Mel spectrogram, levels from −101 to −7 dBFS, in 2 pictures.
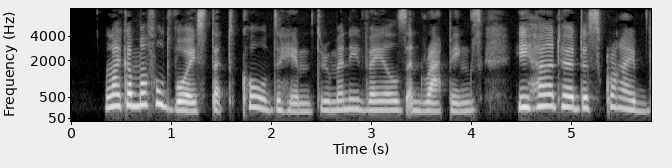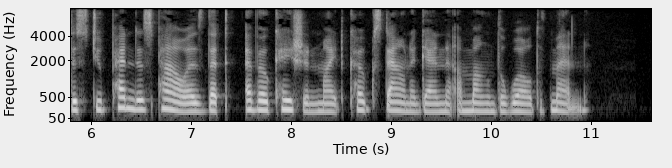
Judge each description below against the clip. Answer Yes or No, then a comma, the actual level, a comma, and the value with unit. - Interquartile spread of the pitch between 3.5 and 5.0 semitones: Yes, average, 3.9 semitones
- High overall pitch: Yes, high, 200 Hz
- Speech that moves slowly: No, average, 160 wpm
